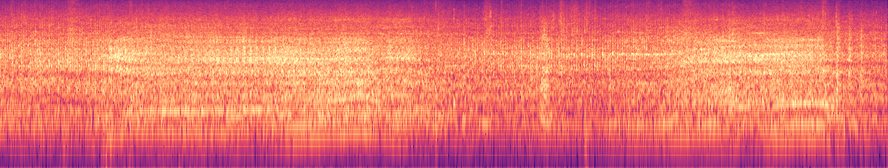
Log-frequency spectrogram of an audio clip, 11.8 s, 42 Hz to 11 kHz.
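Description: Land Rover Defender's diesel engine working under load as the 4x4 crawls over a rock ledge, its revs rising and falling twice.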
